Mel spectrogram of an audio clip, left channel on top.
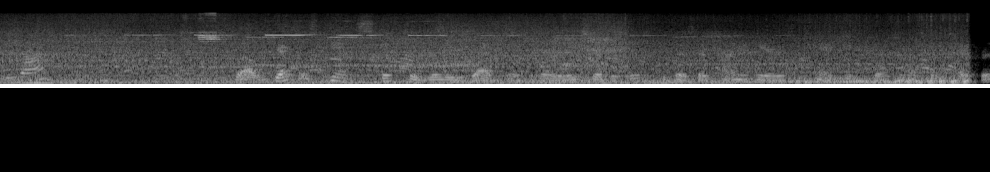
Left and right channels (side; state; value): right; silent; 56 dB below the other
